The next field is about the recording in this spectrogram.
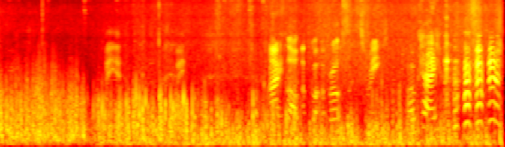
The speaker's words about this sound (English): Windy. It's a bit windy, but so we'll have a pause.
